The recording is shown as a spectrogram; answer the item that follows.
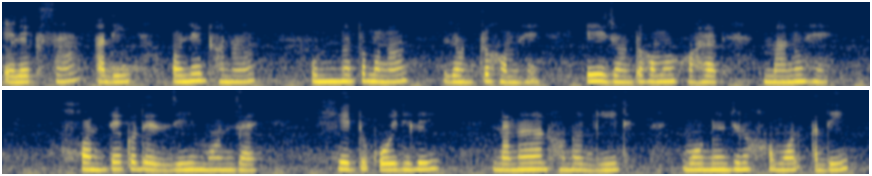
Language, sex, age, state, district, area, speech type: Assamese, female, 18-30, Assam, Sonitpur, rural, spontaneous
